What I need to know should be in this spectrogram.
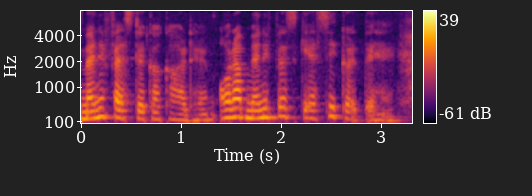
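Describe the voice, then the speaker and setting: Her voice has a dark, mellow tone and sits at a medium pitch. This woman sounds somewhat breathy. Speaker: tarot card reader. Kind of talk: tarot reading to camera. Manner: casual, hesitant fillers.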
